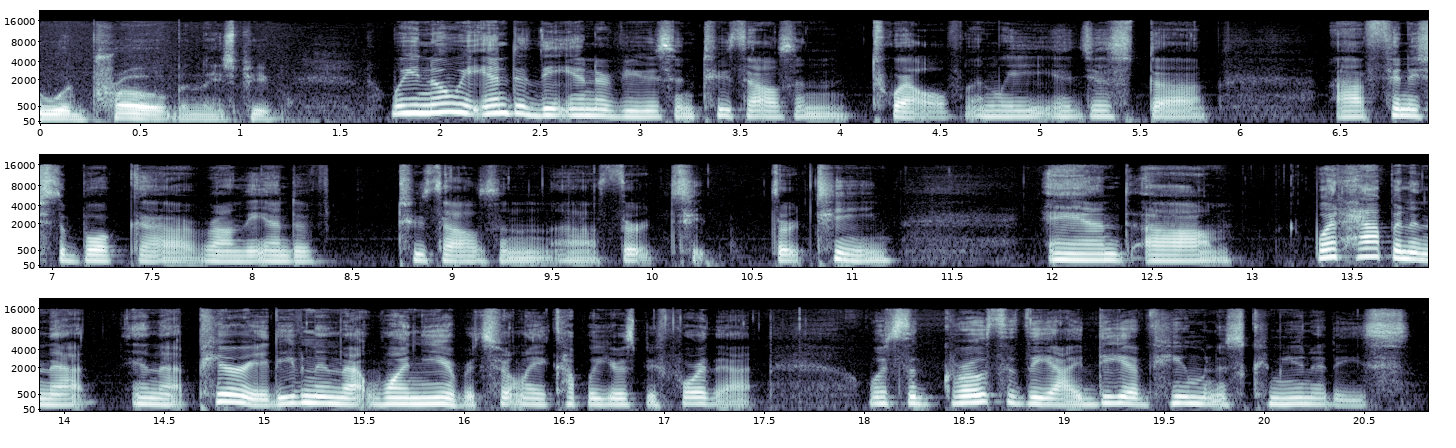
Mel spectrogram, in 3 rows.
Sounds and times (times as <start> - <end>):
Inside, small room: 0.0 - 20.8.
